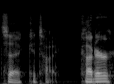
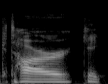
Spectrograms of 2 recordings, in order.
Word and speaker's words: Qatar: And then this past weekend at Qatar, I believe is the correct pronunciation now. Yeah. I used to pronounce it Qatar.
